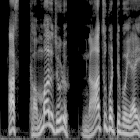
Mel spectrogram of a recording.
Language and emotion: Telugu, disgusted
